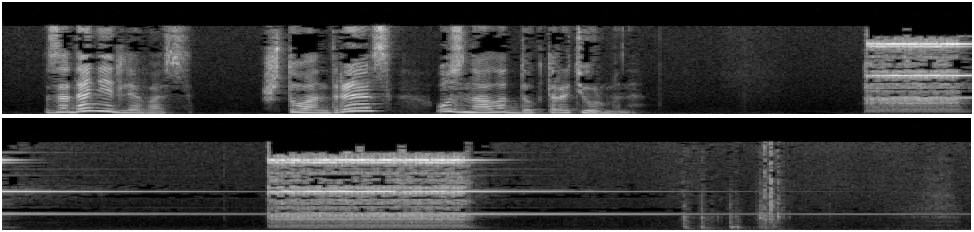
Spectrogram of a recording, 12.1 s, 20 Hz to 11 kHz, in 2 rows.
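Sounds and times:
speech: 0.3 - 4.0
telephone ringing: 5.4 - 12.1
telephone receiver clicks as it is picked up: 10.3 - 11.0.

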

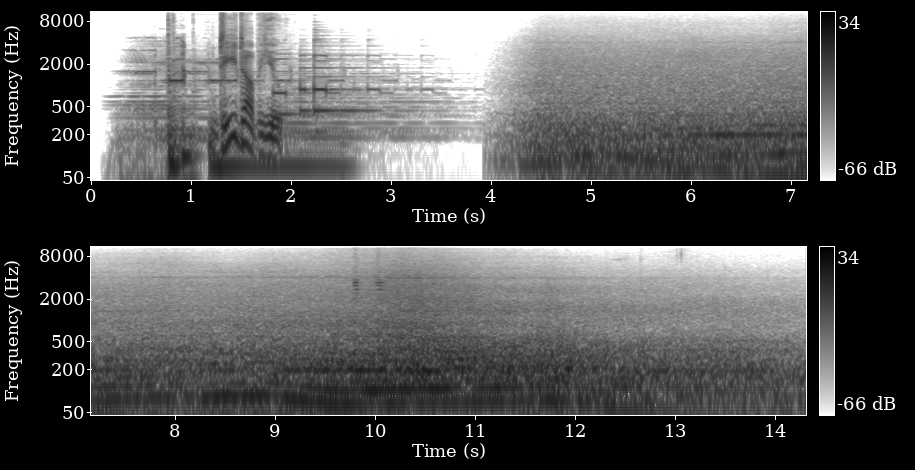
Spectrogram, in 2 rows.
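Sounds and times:
speech: 1.3 - 2.0
dense rush hour traffic roar on a busy city street: 4.0 - 14.3
vehicle passing by: 4.1 - 14.2.

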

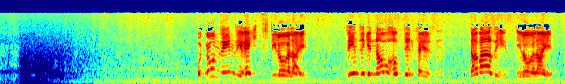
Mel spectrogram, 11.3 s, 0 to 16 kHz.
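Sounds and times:
passenger boat engine drone on the Rhine: 0.0 - 11.2
rushing water from a passenger boat on the Rhine: 1.1 - 11.2
speech: 4.0 - 6.2, 6.9 - 8.8, 9.4 - 11.2.

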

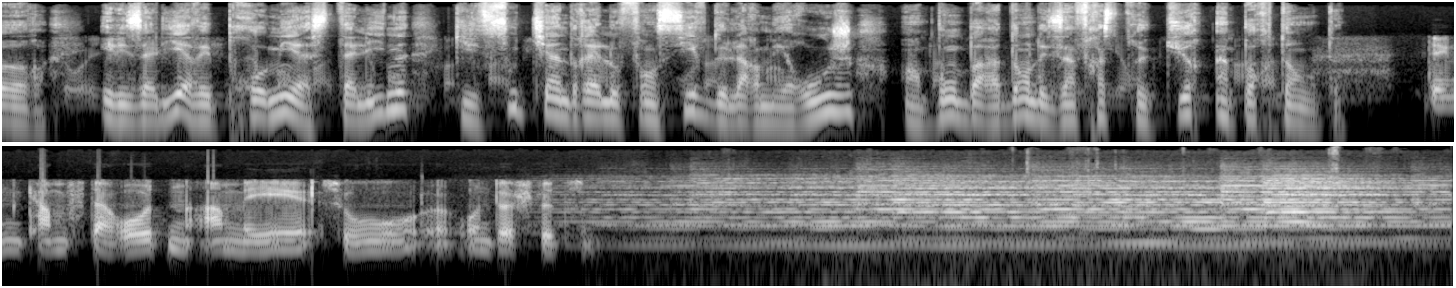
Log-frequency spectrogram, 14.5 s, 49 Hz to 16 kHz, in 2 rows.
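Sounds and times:
speech: 0.0 - 10.9
church bells ringing: 10.0 - 14.5.

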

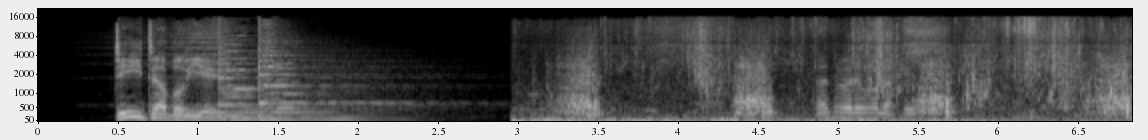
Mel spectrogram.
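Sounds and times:
musical tone: 0.4 - 2.9
speech: 0.5 - 1.4, 4.9 - 6.0
small bowl scooping and splashing water out of a leaking fishing boat on a river: 3.0 - 6.8.

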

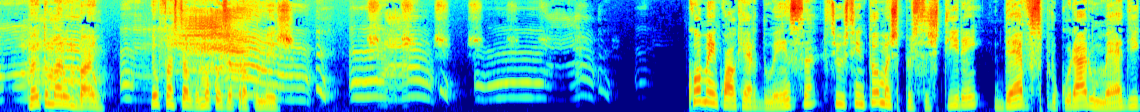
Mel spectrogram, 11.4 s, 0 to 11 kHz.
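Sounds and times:
baby wailing loudly: 0.0 - 6.6
speech: 0.3 - 3.0, 6.9 - 11.3.

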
